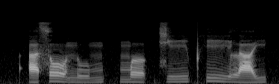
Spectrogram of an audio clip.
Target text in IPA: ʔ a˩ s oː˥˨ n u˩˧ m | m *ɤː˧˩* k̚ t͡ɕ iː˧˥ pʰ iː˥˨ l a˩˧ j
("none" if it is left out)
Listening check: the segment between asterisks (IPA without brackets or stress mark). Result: ɤː˧˩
